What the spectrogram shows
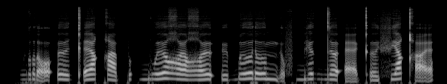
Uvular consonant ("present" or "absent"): present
